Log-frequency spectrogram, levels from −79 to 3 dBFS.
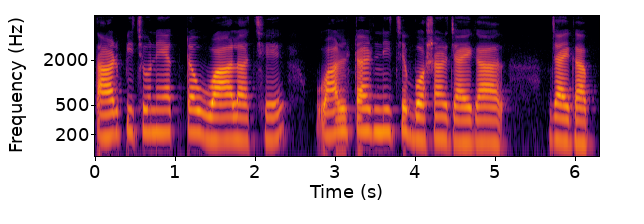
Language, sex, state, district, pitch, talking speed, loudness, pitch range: Bengali, male, West Bengal, Cooch Behar, 175 Hz, 95 wpm, -18 LUFS, 160-215 Hz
